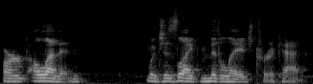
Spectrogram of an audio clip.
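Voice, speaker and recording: A man's voice: mid-range voice, steady tone, normal speed, vocal fry, a little mellow. A man hosting a livestream in casual, joking chat full of fillers. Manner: chatty, filler-heavy, joking. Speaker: livestream host.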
